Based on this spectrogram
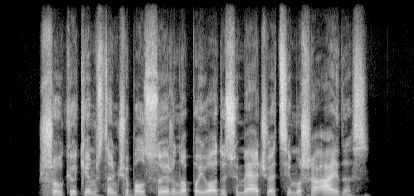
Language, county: Lithuanian, Panevėžys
